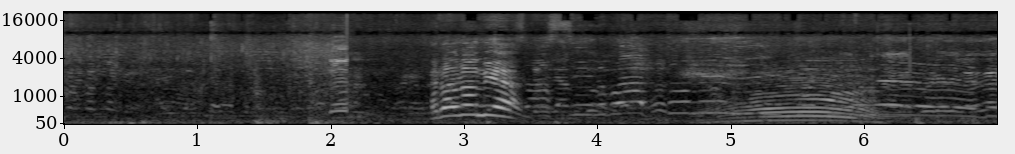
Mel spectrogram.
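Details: Gaiya cow on a cattle farm lowing twice: a short, rising-then-falling moo around three seconds, then a longer, deep, arching moo held for over a second, with people talking and background noise.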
